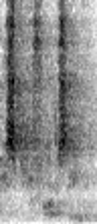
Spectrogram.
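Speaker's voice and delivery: barely voiced wondering aside; soft acted whisper to himself; hushed realization. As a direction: say it under your breath, as if just realizing. Acting out his dawning realization.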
